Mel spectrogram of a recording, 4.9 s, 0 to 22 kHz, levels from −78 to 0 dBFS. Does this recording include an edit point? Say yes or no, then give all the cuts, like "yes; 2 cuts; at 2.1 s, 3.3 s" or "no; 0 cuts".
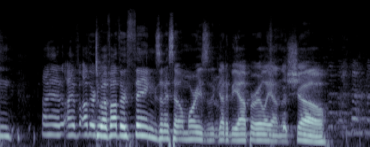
yes; 1 cut; at 1.3 s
